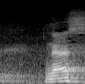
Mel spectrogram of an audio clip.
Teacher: Nas bertemu dengan sin yang dia memiliki desis. Nas, jadi sifatnya ditunaikan terlebih dahulu.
